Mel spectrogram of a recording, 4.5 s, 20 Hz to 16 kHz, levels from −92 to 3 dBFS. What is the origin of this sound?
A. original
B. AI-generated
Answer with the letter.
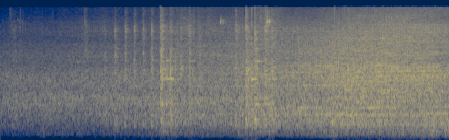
A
